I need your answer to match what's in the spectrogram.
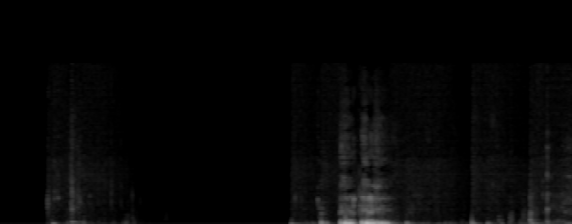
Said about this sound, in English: Okay, so excuse me, I have a sip of water.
